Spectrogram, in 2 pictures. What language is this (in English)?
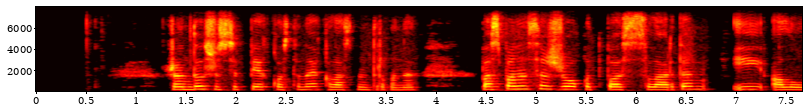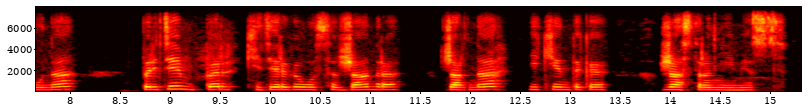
Kazakh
